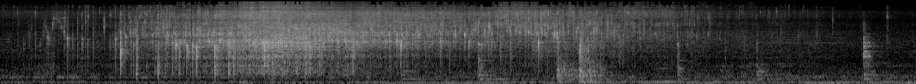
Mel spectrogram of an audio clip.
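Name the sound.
white sesame seeds and dried chilli frying in oil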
